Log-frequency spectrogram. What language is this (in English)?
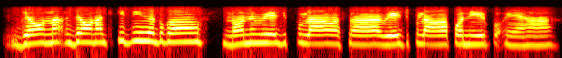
Konkani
